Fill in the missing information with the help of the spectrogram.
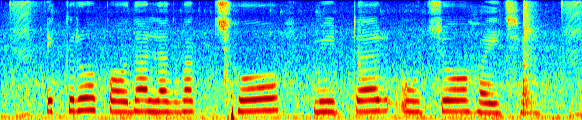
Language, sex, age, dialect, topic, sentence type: Maithili, female, 18-24, Angika, agriculture, statement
